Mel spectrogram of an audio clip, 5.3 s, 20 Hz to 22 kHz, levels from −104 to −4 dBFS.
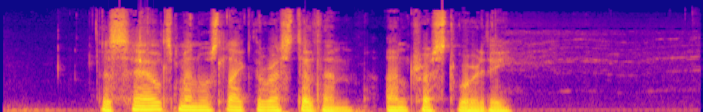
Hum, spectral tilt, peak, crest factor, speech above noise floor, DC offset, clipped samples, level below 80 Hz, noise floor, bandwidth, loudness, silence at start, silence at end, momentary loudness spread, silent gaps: none; -5.5 dB/octave; 0 dBFS; 12 dB; 41 dB; under 0.1%; under 0.1%; -36 dBFS; -51 dBFS; 16 kHz; -11 LUFS; 0.75 s; 1.45 s; 7 LU; none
